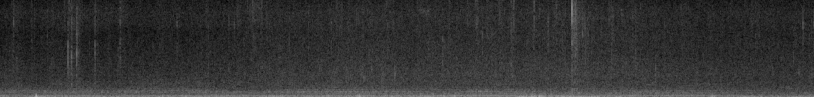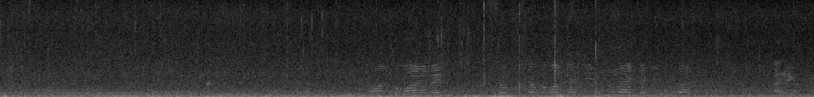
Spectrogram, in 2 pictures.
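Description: Wind rumbles across the microphone.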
